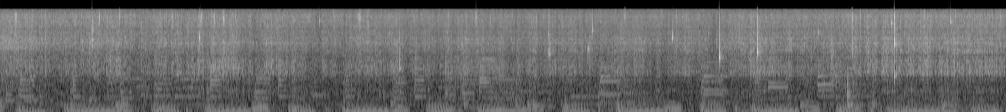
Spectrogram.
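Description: An ultrasonic fogger makes water bubble and fizz in a rapid, pulsing rhythm with steady crackling, like a vigorous simmer, close and continuous.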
